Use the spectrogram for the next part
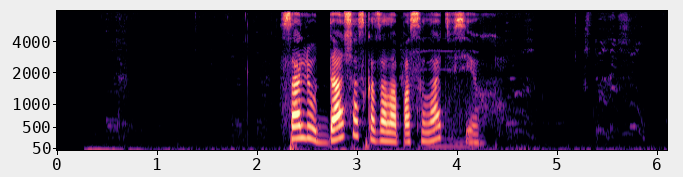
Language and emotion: Russian, neutral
